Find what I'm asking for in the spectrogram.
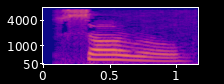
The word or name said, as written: sauro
